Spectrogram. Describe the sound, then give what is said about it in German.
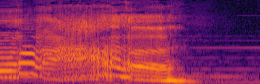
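A person screams in one drawn-out vocal cry lasting about a second and a half. Its pitch sinks toward the end before the sound breaks off into quiet. “Wer schreit da so? Was war das denn?”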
